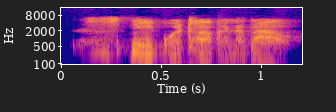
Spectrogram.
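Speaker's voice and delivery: fast knowing whisper; fast conspiratorial whisper. Real, not acted. Knowing aside about Big.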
